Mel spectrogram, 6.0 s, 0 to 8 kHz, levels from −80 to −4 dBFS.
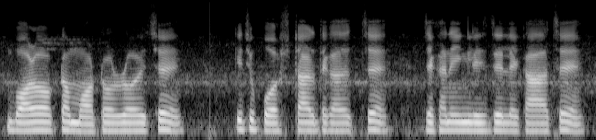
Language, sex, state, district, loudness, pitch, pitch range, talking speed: Bengali, male, West Bengal, Alipurduar, -18 LUFS, 135 Hz, 130-140 Hz, 130 wpm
